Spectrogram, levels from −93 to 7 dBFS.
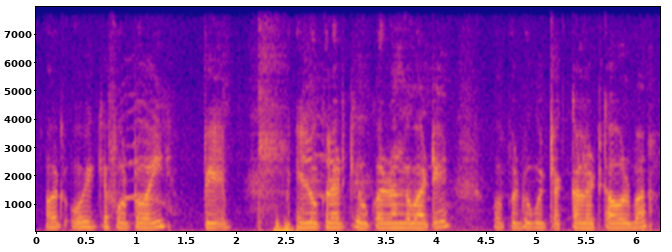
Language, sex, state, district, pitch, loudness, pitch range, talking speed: Bhojpuri, male, Uttar Pradesh, Gorakhpur, 170 Hz, -18 LUFS, 165-180 Hz, 155 wpm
